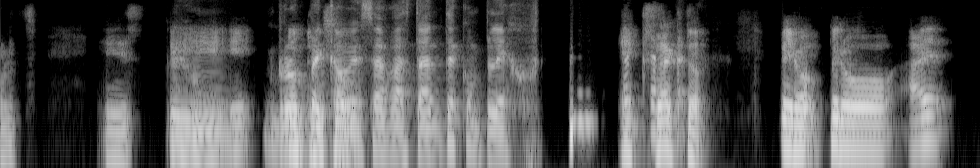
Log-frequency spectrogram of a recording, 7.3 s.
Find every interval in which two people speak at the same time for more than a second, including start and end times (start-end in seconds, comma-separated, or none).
1.2-2.8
